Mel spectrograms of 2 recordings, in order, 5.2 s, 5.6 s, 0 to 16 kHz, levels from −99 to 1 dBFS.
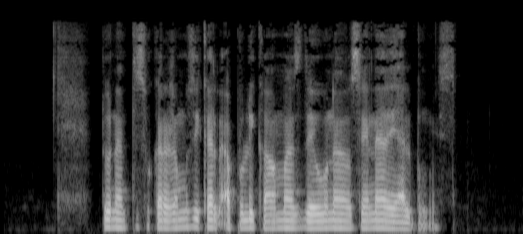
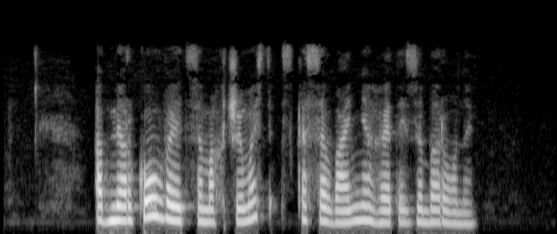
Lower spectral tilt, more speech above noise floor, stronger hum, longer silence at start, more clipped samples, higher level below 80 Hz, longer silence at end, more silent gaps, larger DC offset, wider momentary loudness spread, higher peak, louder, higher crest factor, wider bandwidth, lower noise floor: about the same, -6.5 dB/octave vs -7 dB/octave; second, 56 dB vs 63 dB; neither; about the same, 1.05 s vs 0.95 s; neither; about the same, -60 dBFS vs -64 dBFS; second, 0.7 s vs 0.85 s; neither; neither; second, 7 LU vs 13 LU; second, -10 dBFS vs -2 dBFS; second, -27 LUFS vs -17 LUFS; about the same, 18 dB vs 16 dB; first, 11.5 kHz vs 7.6 kHz; about the same, -83 dBFS vs -80 dBFS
